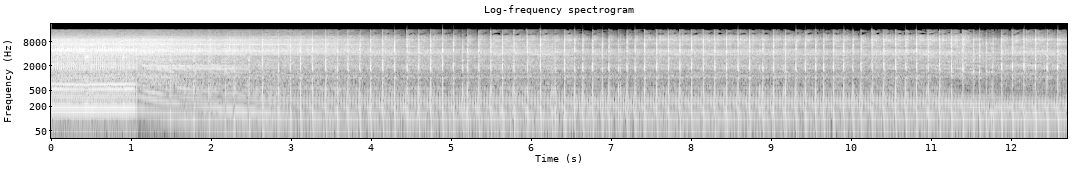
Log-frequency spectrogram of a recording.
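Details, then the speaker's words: Husqvarna 2100 CD two-stroke chainsaw: fast idle with steady popping about 3.5 times a second, chain still moving at idle, and rich running heard when revved out; high idle and rich mixture. "so she's idling a little bit high which is why the chain continues to move while the saws at idle also runs a little bit rich you could hear it when I wrapped it out"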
